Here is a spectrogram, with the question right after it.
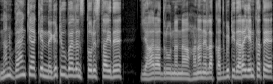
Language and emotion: Kannada, fearful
